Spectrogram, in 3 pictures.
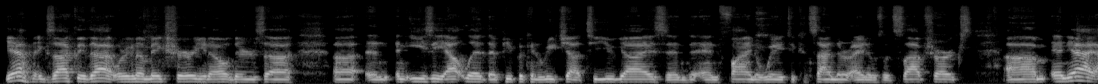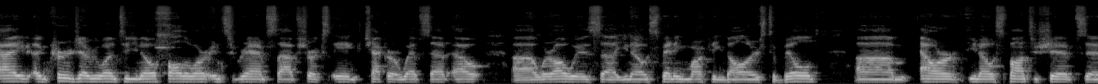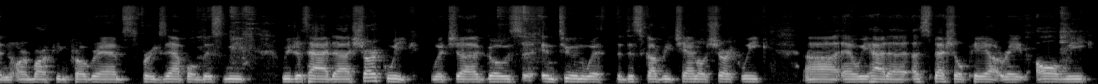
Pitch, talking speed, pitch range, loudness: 125 Hz, 195 wpm, 120-130 Hz, -24 LUFS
